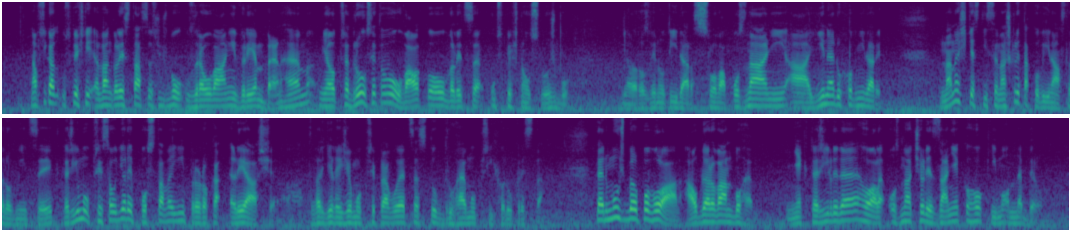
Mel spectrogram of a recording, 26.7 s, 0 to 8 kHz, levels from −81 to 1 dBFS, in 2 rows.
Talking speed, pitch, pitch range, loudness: 145 wpm, 130 Hz, 110-160 Hz, -31 LUFS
